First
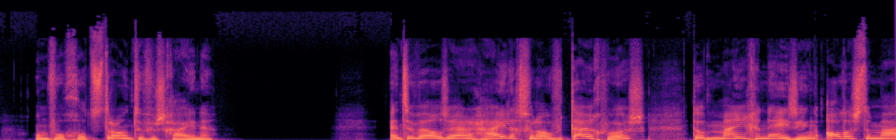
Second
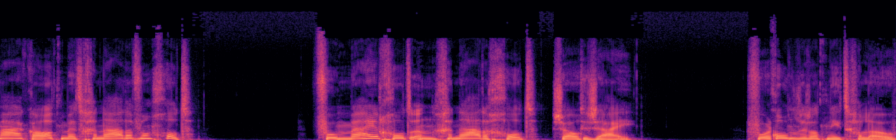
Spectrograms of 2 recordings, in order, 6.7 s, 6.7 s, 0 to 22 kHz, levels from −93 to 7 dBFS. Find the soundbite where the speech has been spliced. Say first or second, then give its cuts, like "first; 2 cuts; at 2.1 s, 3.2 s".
second; 3 cuts; at 2.9 s, 4.4 s, 5.8 s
